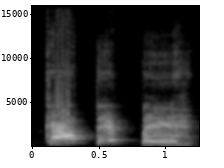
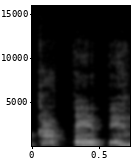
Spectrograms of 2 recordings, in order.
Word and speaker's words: cateter: Eu falo: "Júlia, você não é daquelas médicas que fala catéter, não, né? Porque sua mãe é professora de português. Foi com esse dinheirinho que ela pagou os seus estudos. Então você vai falar catet, ela fica rindo."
